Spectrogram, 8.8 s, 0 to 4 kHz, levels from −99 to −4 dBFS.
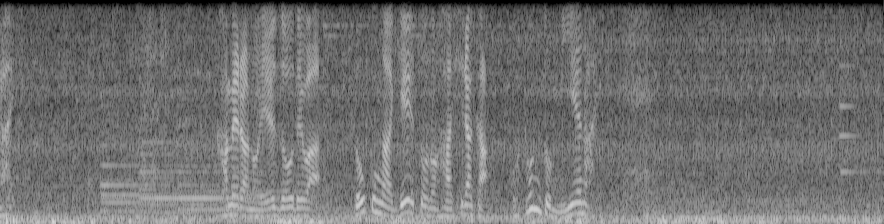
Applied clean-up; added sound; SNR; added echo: none; Motor vehicle (road); 2 dB; none.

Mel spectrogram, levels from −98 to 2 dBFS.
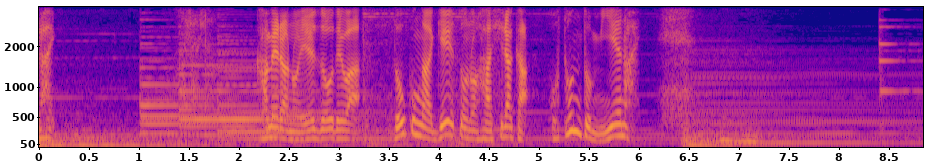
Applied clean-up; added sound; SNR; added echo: none; none; none; none.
